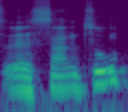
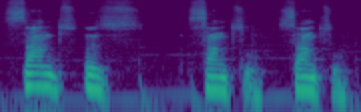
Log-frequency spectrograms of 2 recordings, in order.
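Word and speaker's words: Sun Tzu: You mean I need to pronounce it Sanzu? Okay, I guess. I don't know why I pronounce it soon. Okay, I can explain. It's because I pronounce it half in Romania. I'm sorry. Sun is pronounced Sun in Romanian.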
